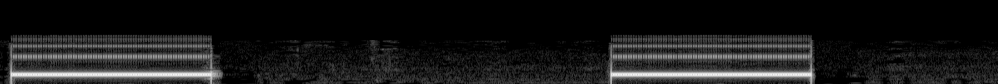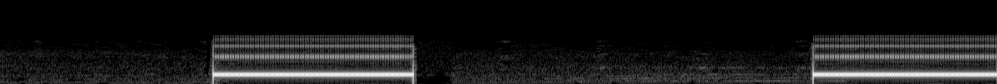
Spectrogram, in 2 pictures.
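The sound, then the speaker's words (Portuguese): A telephone ringback tone heard while waiting on hold after calling a health unit, repeating four times, each steady buzzing beep lasting about two seconds with roughly four seconds of silence between, clear and fairly loud with no voices. “Você ligou para Unidade de Saúde Vendaval. Aguarde para ser atendido.”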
